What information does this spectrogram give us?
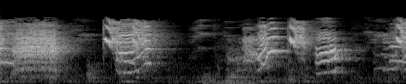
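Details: A large African grey parrot gives a harsh, rasping squawk followed by several shorter, nasal squawks and warbled notes sliding up and down, in a small indoor room.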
